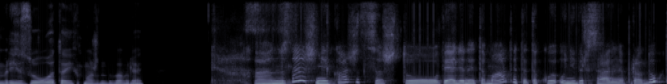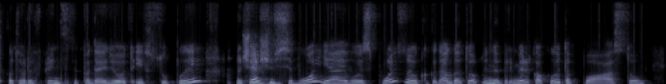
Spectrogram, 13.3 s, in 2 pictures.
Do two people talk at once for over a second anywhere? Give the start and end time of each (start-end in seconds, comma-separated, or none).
none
